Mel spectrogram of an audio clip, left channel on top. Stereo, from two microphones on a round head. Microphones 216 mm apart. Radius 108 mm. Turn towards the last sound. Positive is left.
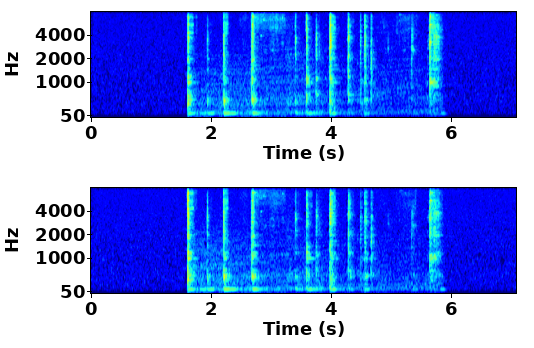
turn(degrees=35)  # may be behind; listen again after turning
